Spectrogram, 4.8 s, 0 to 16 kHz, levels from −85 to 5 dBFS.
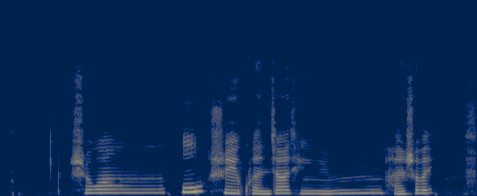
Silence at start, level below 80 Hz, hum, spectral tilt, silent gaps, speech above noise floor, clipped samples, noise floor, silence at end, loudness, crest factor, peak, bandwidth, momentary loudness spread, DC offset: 0.7 s; -88 dBFS; none; -4.5 dB/octave; none; 29 dB; under 0.1%; -63 dBFS; 0 s; -34 LUFS; 18 dB; -16 dBFS; 11 kHz; 11 LU; under 0.1%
